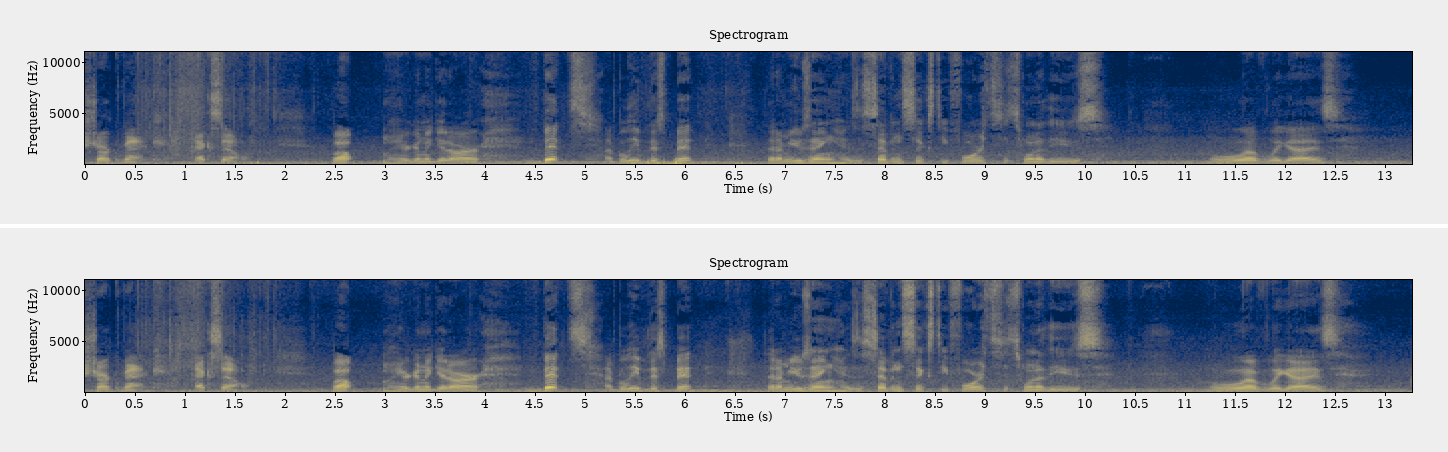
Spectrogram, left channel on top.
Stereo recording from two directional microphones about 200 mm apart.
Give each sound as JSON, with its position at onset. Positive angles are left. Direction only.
{"t": 0.0, "sound": "speech", "side_deg": 10}
{"t": 11.4, "sound": "speech", "side_deg": 5}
